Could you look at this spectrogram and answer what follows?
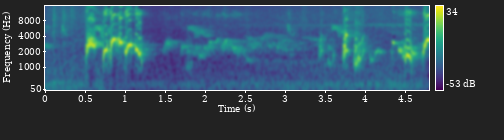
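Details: Morning song of a red-whiskered bulbul, used to train a newly caught bird to sing in contests: a quick burst of bright, slurred warbling notes, a quiet stretch with soft distant chirps, then another lively warbled phrase closing the clip.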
